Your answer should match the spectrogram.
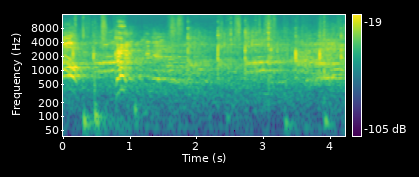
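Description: Taekwondo sparring on a competition mat: low thuds of footwork and kicks, with short high-pitched shouts from the fighters in the first second as they exchange kicks.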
